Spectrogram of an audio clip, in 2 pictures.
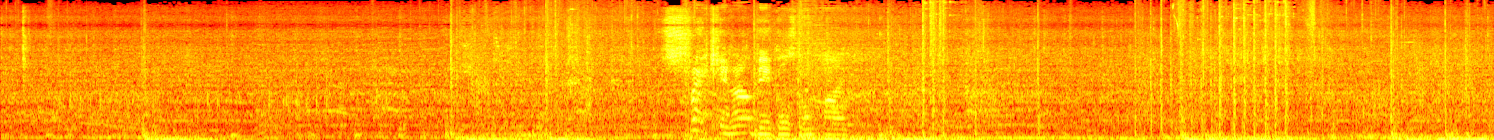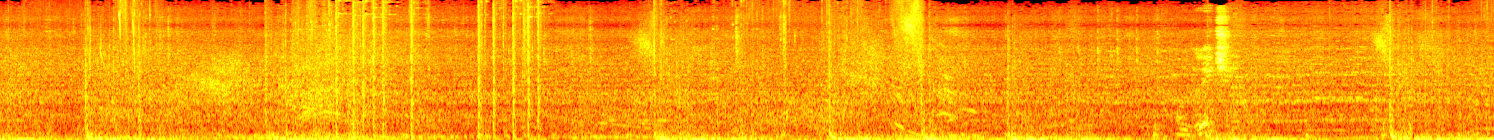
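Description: Explosions rumble and boom steadily.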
